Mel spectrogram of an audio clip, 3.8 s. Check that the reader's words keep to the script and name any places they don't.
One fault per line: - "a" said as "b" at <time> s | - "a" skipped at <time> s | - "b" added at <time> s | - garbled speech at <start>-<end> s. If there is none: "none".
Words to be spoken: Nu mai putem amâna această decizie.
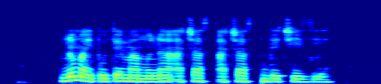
- "această" added at 2.2 s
